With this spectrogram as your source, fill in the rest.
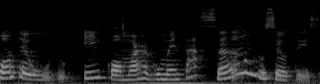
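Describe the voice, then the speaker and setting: A woman's voice with audible room echo. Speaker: writing teacher for exam prep. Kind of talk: online lecture.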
